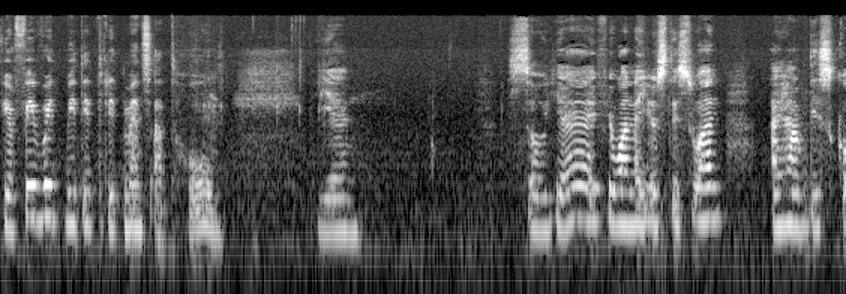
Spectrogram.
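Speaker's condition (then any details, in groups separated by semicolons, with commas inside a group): No condition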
